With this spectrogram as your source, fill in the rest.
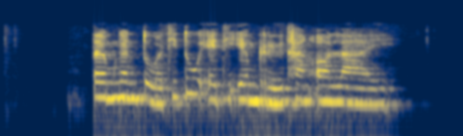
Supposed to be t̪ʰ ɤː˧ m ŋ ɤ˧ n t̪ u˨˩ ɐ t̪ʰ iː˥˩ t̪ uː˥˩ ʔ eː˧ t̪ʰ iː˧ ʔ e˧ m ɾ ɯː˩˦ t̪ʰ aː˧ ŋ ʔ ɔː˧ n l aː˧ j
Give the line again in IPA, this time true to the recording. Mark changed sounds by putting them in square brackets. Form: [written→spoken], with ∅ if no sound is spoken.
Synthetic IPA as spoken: [t̪ʰ→t̪] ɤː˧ m ŋ ɤ˧ n t̪ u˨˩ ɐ t̪ʰ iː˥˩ t̪ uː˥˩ ʔ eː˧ t̪ʰ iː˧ ʔ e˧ m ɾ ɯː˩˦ t̪ʰ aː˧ ŋ ʔ ɔː˧ n l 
